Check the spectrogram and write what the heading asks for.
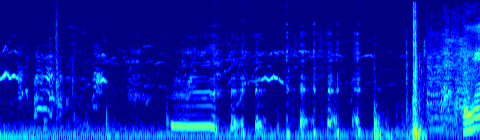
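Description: Gulls calling in short rising-and-falling cries over a car's steady low rumble, with a steady half-second hum about two seconds in. A sharp click near the end cuts the sound off.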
